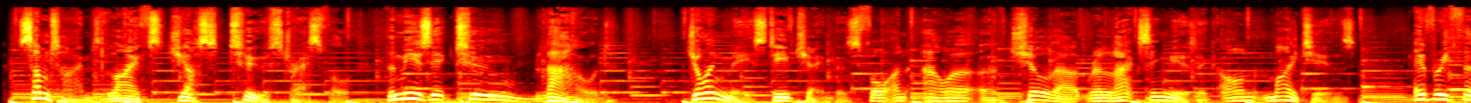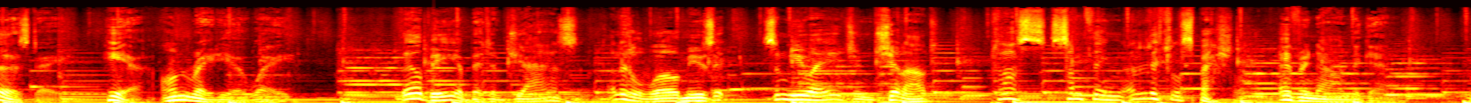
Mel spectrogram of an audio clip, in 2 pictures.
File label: trailer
